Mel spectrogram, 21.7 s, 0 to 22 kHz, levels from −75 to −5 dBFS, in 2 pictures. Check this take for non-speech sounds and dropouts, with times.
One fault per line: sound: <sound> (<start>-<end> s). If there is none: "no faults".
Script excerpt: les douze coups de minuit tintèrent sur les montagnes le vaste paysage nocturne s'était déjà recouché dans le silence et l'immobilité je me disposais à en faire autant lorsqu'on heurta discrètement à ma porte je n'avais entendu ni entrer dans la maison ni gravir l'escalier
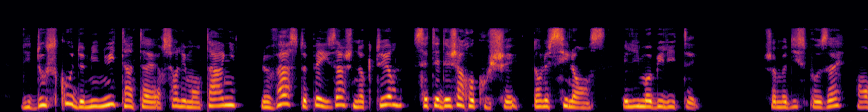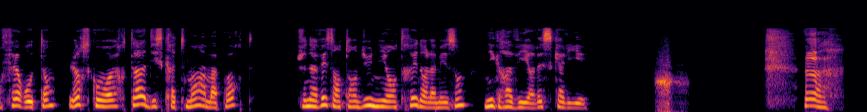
sound: whoosh (19.0-19.5 s)
sound: laugh (20.4-21.4 s)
